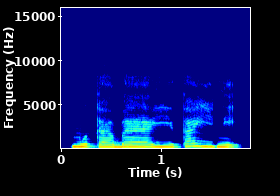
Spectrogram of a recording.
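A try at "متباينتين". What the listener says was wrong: Mutabayinataini ya kurang alif nun. Mutabayinataini. Yinataini.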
